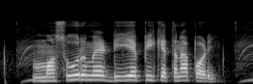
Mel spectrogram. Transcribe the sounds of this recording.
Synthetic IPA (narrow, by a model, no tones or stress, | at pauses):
məsuːɾmẽɖiːeːpikɪt̪napəɽiː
